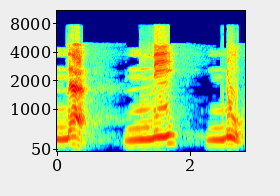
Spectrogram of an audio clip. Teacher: Again, I said Noon is articulation point. It is pronounced from the tip of the tongue, touching the inside gums of the upper front teeth.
